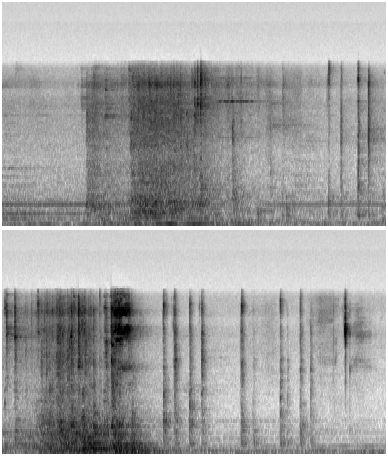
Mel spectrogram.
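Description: Schindler lift's sliding doors moving, heard as two rushing swells of noise a few seconds apart, the second louder, with a string of sharp clicks through the second half. A steady low hum is heard at the start and stops about two seconds in.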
